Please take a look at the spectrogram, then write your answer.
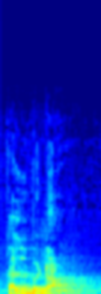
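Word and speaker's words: كلب: கல்புன்னா உள்ளம் கல்புனா நாய் இந்த அரபி வார்த்தையை சரியா உச்சரிக்கணும் காப் ரெண்டு புள்ளி வச்ச காப்பை உச்சரிச்சா கல்புன்னு வந்தா உள்ளம் இதயம் வெறுமன காஃப் புள்ளியே இல்லாத காஃப் வச்சு உச்சரிச்சா நாய் நாலு நாலு கால் பிராணின்னு அர்த்தம் இப்ப கல்புகம் அவர்களோடு அந்த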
